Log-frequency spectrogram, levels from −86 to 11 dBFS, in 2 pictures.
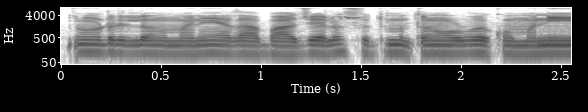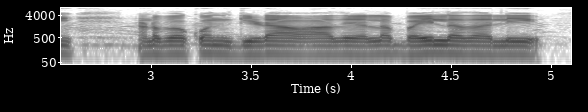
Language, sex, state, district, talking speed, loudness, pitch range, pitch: Kannada, male, Karnataka, Gulbarga, 225 wpm, -21 LUFS, 115-125 Hz, 120 Hz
